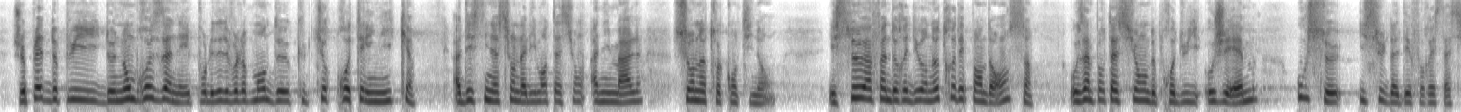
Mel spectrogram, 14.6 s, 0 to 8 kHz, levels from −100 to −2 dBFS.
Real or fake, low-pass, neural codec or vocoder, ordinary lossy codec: fake; none; codec, 16 kHz, 8 kbps, FunCodec, trained on Chinese and English, 25 frames a second; none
